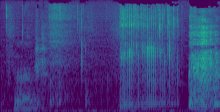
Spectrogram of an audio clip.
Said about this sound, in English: How does your dog fart so much, dude? Like, what do you feed her? Like, fucking fava beans and Hormel chili?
